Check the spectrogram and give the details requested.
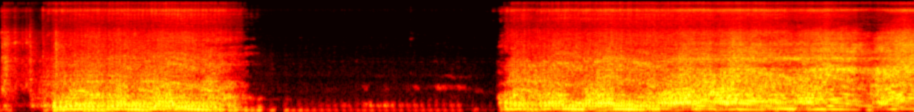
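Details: Honda Supra motorcycle, started after the flooding carburetor was fixed; the carb is now dry. A steady, even single-cylinder beat settles back to a clean idle after a short pause. Normal running.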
